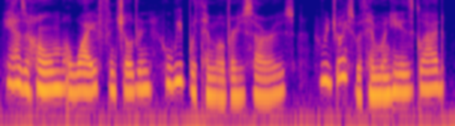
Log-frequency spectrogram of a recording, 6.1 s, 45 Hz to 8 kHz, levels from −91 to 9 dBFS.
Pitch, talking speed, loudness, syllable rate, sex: 205 Hz, 225 wpm, -17 LUFS, 5.0 syllables/s, female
